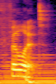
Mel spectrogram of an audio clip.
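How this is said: It is said with a British pronunciation. "Here, the more common pronunciation I hear is"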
